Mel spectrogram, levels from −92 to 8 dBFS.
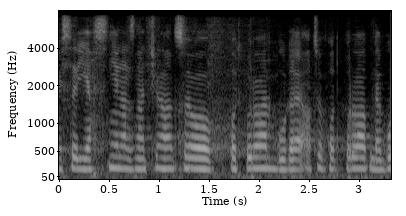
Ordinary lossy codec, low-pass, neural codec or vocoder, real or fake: AAC, 48 kbps; 7.2 kHz; codec, 16 kHz in and 24 kHz out, 1.1 kbps, FireRedTTS-2 codec; fake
